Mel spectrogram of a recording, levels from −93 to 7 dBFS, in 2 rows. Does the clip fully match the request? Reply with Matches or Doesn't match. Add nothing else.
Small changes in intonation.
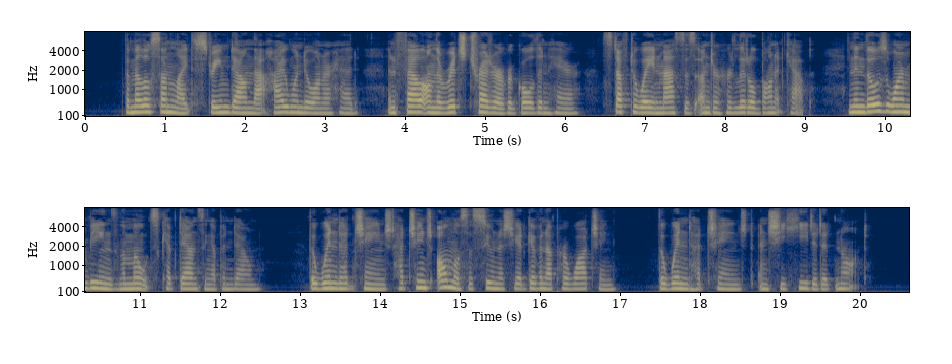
Matches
